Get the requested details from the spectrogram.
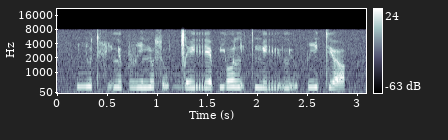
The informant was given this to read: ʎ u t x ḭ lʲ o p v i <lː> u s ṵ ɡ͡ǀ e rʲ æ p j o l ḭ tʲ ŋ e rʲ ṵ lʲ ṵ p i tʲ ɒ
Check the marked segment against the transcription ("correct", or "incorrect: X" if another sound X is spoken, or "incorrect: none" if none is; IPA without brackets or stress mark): incorrect: n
